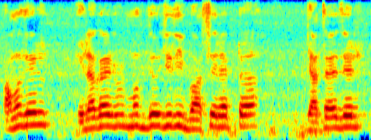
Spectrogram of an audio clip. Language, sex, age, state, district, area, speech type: Bengali, male, 60+, West Bengal, Kolkata, urban, spontaneous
